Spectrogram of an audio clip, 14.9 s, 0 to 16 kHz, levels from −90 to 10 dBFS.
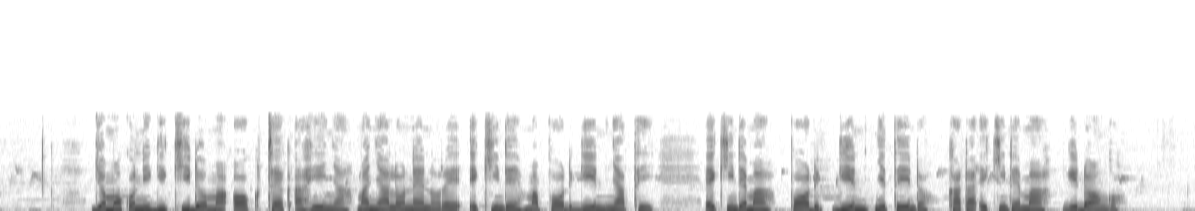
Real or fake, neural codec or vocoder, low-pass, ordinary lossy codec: real; none; 7.2 kHz; MP3, 64 kbps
